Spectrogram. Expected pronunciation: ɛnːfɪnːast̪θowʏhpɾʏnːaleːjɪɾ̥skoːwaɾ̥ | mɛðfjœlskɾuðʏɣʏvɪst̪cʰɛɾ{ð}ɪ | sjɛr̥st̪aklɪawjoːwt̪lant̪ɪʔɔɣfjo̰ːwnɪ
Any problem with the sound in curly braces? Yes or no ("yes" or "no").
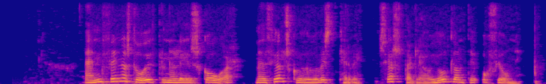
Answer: yes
